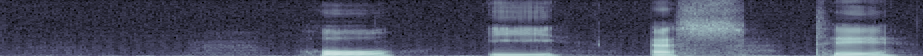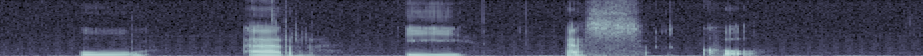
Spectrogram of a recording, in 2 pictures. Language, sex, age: Norwegian, male, 52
